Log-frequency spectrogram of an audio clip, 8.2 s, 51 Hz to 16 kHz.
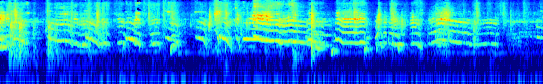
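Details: A litter of 47-day-old chocolate Labrador Retriever puppies born to Ruby cries insistently, high wavering whines and squeaks that slide down in pitch, several pups overlapping almost without pause in an indoor room.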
